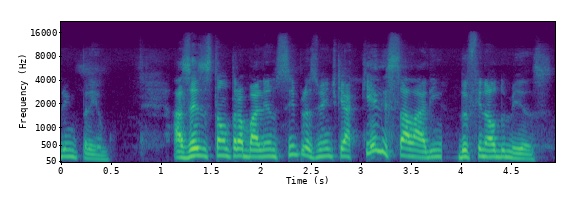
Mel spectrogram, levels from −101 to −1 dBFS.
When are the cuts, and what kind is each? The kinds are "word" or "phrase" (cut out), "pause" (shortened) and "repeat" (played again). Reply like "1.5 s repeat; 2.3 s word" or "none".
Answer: 2.8 s phrase; 3.8 s word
